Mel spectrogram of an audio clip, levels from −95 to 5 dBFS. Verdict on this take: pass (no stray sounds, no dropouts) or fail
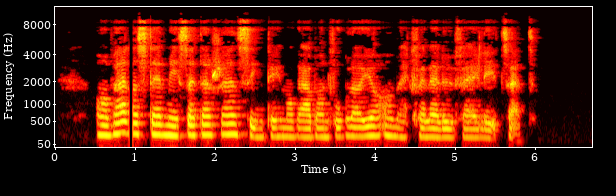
fail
